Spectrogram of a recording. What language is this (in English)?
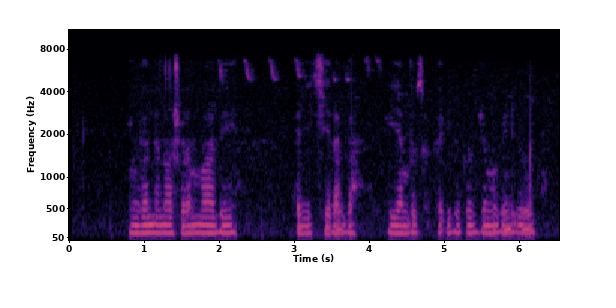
Kinyarwanda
